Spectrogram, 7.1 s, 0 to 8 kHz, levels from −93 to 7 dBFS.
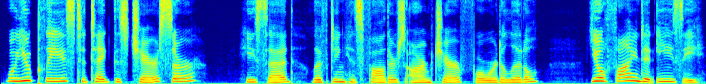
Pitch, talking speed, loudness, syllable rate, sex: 240 Hz, 185 wpm, -18 LUFS, 4.7 syllables/s, female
